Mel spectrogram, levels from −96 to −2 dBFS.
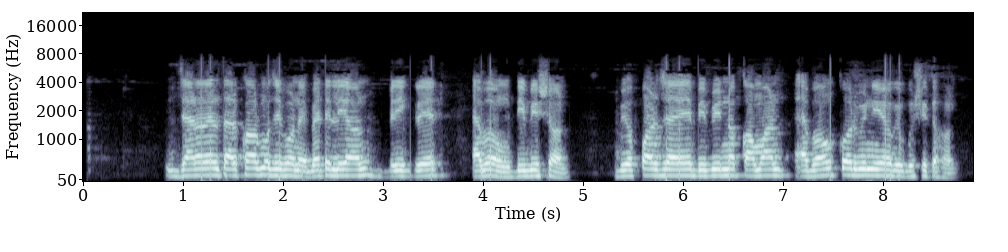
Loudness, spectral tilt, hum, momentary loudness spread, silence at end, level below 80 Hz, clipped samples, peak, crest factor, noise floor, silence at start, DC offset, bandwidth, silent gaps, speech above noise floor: -13 LUFS; -8 dB/octave; none; 7 LU; 0.2 s; -48 dBFS; under 0.1%; 0 dBFS; 12 dB; -70 dBFS; 0.85 s; under 0.1%; 7.4 kHz; none; 58 dB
